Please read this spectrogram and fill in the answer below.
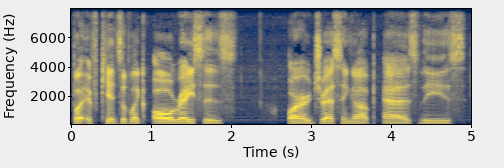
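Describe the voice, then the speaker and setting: A man's voice: medium pitch, flat delivery, takes it slowly, darkish tone, smooth, no echo. A young man co-hosting a casual podcast chat, often restarting his sentences. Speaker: podcast co-host.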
